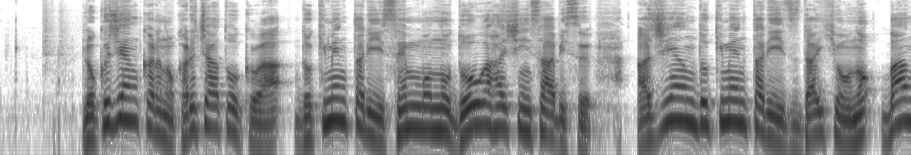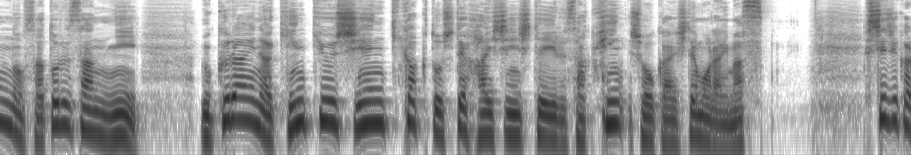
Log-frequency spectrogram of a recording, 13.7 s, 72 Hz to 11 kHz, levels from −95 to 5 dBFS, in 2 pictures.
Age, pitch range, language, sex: 40-59, 140-220 Hz, Japanese, male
